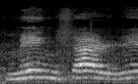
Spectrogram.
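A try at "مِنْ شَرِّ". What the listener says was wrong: একটু লম্বা করতে হবে। মিং।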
